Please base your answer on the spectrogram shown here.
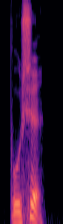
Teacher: it is more logical to go up when the second syllable goes down. 不是 is more logical than 不是. · Term: second tone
